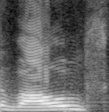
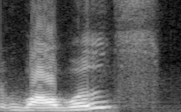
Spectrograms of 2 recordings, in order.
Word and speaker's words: vowels: सो अभी हम देखते हैं कि वाउल्स क्या हैं। Teachers, this word is नॉट वावल्स, लोग इसको जनरली गलत प्रोनाउंस करते हैं। These are वाउल्स.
